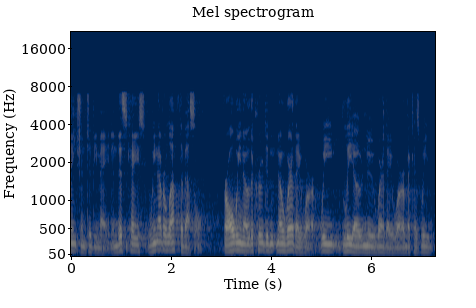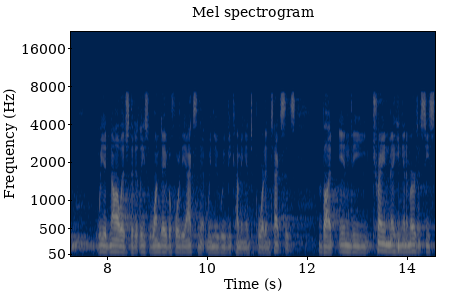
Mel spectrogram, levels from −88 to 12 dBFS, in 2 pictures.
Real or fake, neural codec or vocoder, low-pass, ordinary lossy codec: real; none; 7.2 kHz; MP3, 48 kbps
